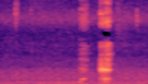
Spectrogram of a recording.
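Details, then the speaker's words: Adult hiccupping in a parked car before eating: a brief, sharp throaty hiccup against faint car-interior noise. "I think hiccups and burps at the same time so weird yeah my body's like come on do something"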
